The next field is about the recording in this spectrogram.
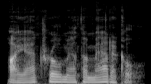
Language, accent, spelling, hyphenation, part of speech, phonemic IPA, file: English, US, iatromathematical, i‧at‧ro‧math‧e‧ma‧ti‧cal, adjective, /aɪˌæt.ɹoʊ.mæ.θəˈmæ.tɪ.kəl/, En-us-iatromathematical.ogg
- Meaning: 1. Pertaining to a practice of medicine in conjunction with astrology 2. Pertaining to a theory or practice of medicine founded on mathematical principles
